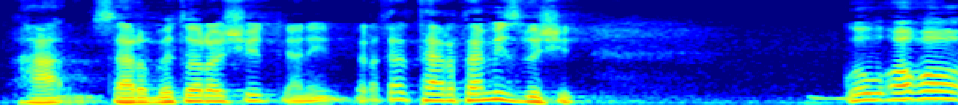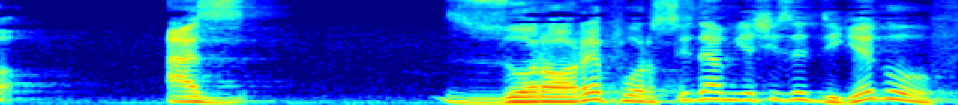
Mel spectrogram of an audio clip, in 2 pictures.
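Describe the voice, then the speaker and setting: A man's voice: medium pitch, darkish tone, in a large hall. A male cleric giving a religious lecture. He counts his points aloud and quotes Arabic sayings. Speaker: cleric preacher.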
